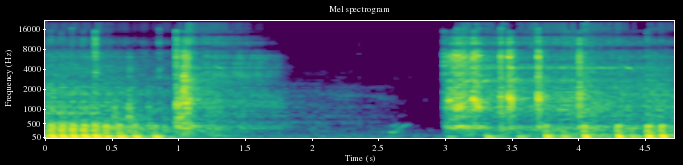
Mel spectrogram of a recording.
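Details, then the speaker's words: 250 SX after wiggling a loose fuse restored electrical power and the start button worked: engine runs, cuts out, then fires straight back up on the starter and settles into an even, steady idle; runs and idles well. "Yes, sir. There she is. Runs like a charm, idles like nothing."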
